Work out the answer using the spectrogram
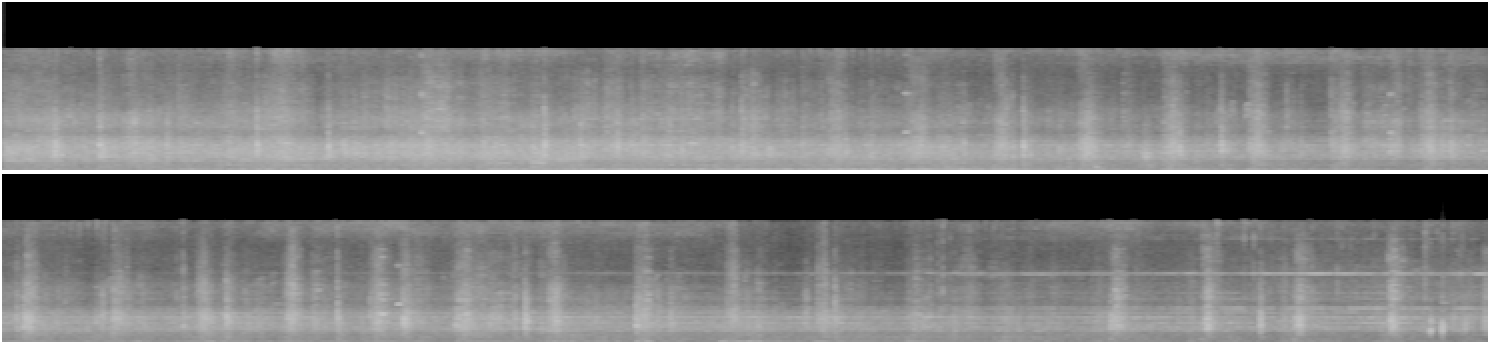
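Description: Freight train of ballast hopper cars rolling past, steel wheels clicking over the rail joints under a steady rumble. The sound slowly fades as the last car goes by near the end.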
